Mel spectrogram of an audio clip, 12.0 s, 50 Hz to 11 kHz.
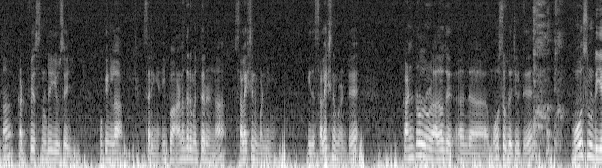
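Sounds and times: person talking: 0:00.0 - 0:05.6, 0:06.2 - 0:07.3, 0:08.1 - 0:12.0
noisy breath: 0:02.6 - 0:02.9, 0:07.2 - 0:08.0.

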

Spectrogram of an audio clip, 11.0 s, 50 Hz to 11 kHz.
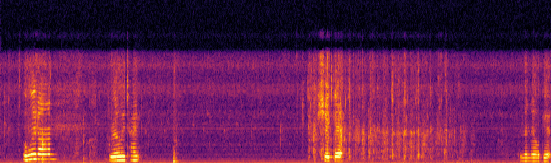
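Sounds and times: small container being shaken: 0:06.1 - 0:09.6.

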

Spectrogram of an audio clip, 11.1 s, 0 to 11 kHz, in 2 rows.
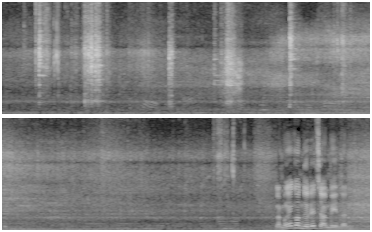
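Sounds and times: vehicle engine humming: 0:00.0 - 0:11.0.

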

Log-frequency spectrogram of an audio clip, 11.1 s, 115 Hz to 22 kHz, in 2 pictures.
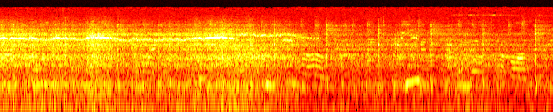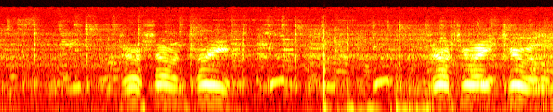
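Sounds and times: low thumping and rumble: 0:08.7 - 0:10.6.

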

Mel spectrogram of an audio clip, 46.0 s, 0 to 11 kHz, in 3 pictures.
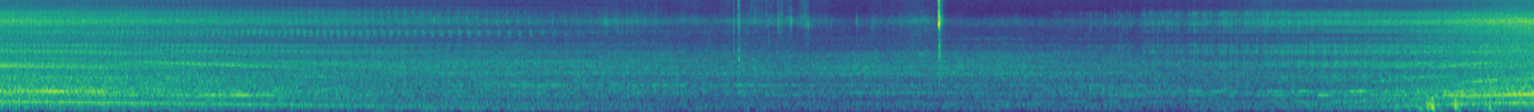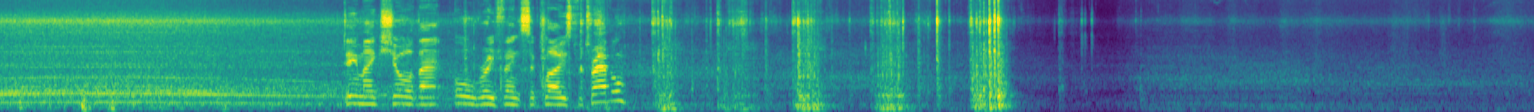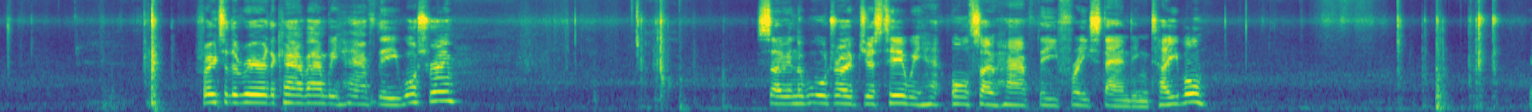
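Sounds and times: roof vent winder cranking: 0:00.0 - 0:05.7, 0:10.9 - 0:25.5.

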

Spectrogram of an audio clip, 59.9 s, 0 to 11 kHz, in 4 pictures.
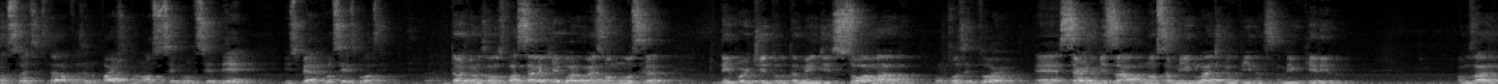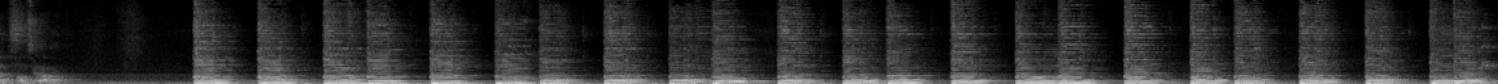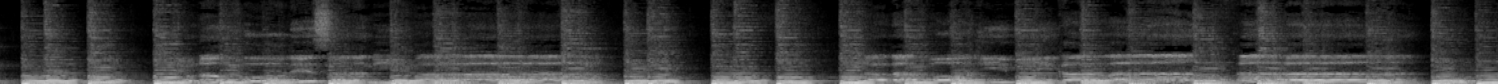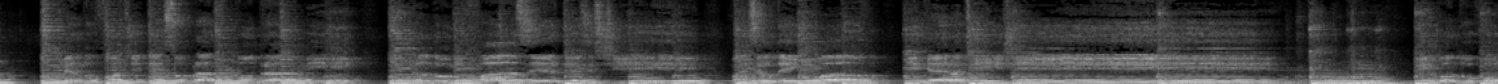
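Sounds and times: acoustic guitar strumming: 0:15.8 - 0:59.9
man singing: 0:31.5 - 0:36.6, 0:38.4 - 0:44.5, 0:45.4 - 0:57.9, 0:59.1 - 0:59.9.

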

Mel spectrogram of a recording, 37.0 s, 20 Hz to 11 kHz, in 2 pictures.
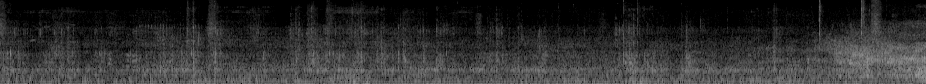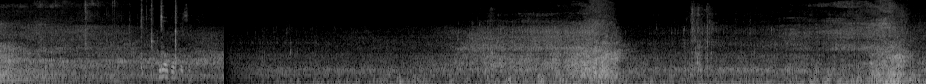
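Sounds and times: wind on microphone: 0:00.0 - 0:20.6, 0:24.1 - 0:37.0
bicycle tyres on tarmac: 0:00.0 - 0:37.0
van engine approaching: 0:13.7 - 0:21.3
car passing close by: 0:15.3 - 0:21.3, 0:27.4 - 0:31.2, 0:34.1 - 0:37.0.

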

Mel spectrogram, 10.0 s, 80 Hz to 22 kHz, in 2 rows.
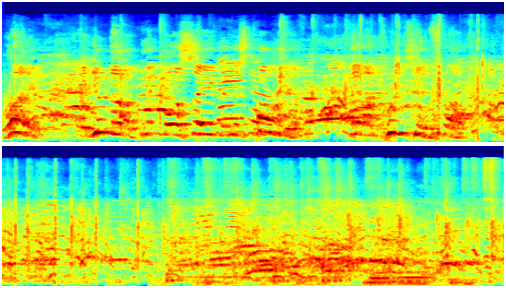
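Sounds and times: congregation calling out and cheering: 0:00.0 - 0:10.0.

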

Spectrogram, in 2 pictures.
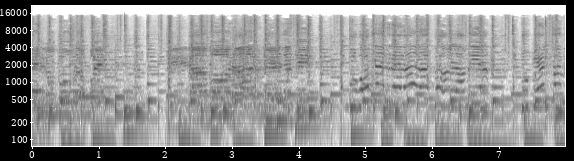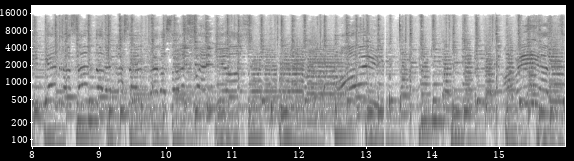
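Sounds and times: salsa music: 0:00.0 - 0:16.0.

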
